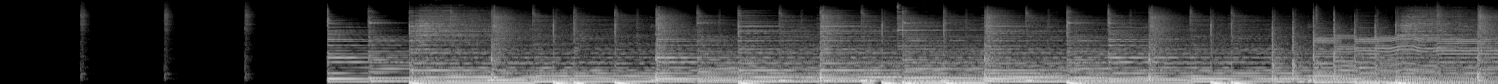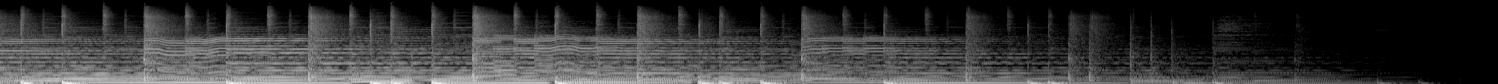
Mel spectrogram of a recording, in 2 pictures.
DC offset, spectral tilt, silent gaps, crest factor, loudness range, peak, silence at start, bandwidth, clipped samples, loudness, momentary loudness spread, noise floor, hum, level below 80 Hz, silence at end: under 0.1%; -5.5 dB/octave; none; 14 dB; 13 LU; 0 dBFS; 0.8 s; 16 kHz; under 0.1%; -16 LUFS; 14 LU; -83 dBFS; none; -18 dBFS; 2.65 s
